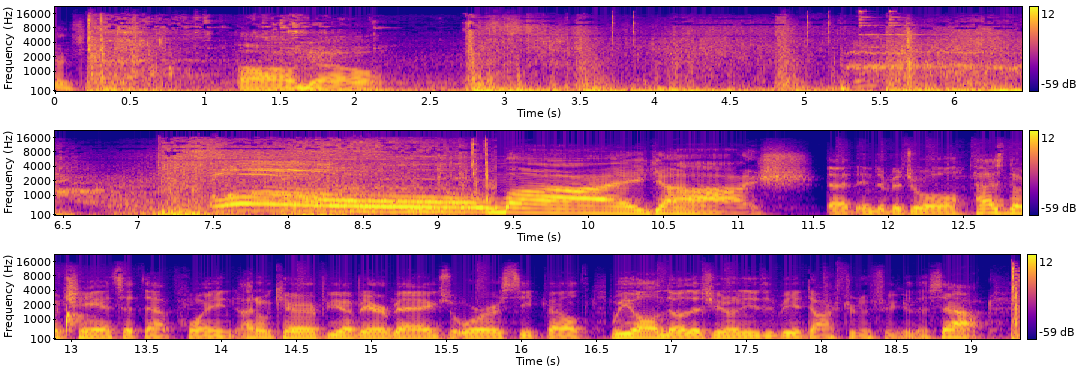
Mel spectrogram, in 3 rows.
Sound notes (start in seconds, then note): 0.3 log crashes; 5.6 log crashes; 5.7 tires screech; 7.0 windscreen smashes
